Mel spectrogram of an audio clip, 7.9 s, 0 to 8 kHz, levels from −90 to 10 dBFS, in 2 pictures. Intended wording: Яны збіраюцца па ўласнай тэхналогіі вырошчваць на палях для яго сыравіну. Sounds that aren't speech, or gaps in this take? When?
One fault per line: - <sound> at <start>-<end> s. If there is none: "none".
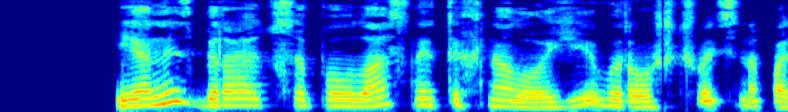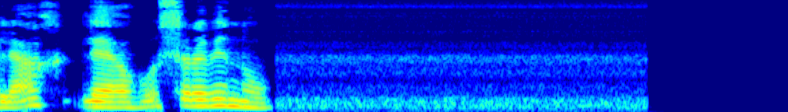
none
